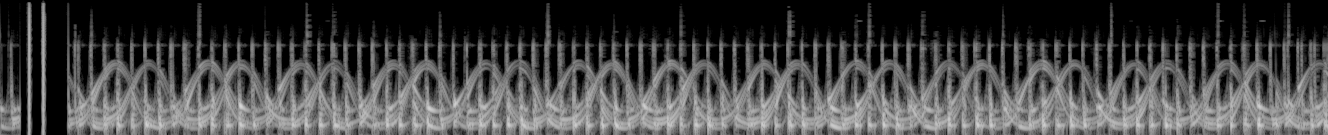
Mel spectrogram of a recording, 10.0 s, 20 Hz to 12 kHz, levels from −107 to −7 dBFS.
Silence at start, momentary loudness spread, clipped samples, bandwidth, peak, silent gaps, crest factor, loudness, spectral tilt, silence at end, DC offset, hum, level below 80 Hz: 0 s; 2 LU; under 0.1%; 10 kHz; 0 dBFS; 0.16-0.50 s; 36 dB; -35 LUFS; -4.5 dB/octave; 0 s; under 0.1%; none; -62 dBFS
